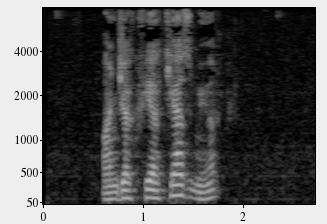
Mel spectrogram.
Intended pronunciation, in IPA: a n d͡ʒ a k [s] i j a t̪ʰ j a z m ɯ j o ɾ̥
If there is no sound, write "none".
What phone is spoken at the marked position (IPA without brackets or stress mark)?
f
